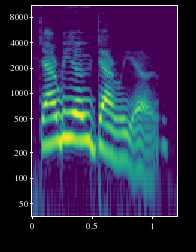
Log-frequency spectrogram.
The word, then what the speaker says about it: Dario dario: daniel zurich dario dario pronunciation dario dario size is 2.5 centimeters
